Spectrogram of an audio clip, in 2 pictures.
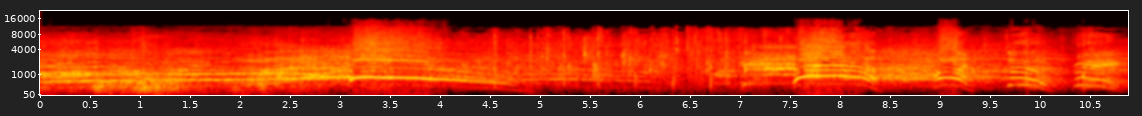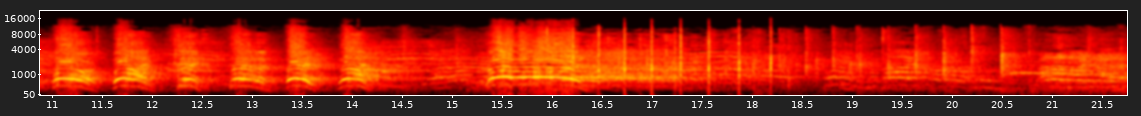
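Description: A small wrestling crowd shouting and cheering, with a run of short rhythmic shouts, about two a second, in the middle.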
